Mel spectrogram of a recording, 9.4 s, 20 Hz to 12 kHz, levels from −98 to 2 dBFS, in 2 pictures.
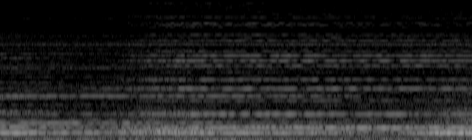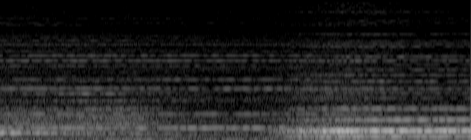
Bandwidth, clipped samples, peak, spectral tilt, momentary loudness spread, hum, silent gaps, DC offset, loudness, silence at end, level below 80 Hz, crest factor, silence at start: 10 kHz; under 0.1%; -28 dBFS; -8 dB/octave; 19 LU; none; none; under 0.1%; -46 LUFS; 0 s; -68 dBFS; 18 dB; 0 s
